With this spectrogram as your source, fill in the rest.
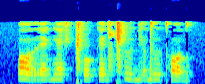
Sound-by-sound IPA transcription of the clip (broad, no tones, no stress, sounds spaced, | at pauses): ɔ r ɛ ɡ ɛ̃ ʃ ǁʰ o k ɛ d ǁʰ ɯ bʲ ɔ d ɯ t̪ʰ ɔ d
